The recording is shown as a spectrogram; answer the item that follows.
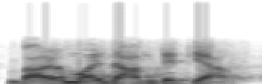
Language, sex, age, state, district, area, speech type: Assamese, male, 18-30, Assam, Majuli, urban, conversation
